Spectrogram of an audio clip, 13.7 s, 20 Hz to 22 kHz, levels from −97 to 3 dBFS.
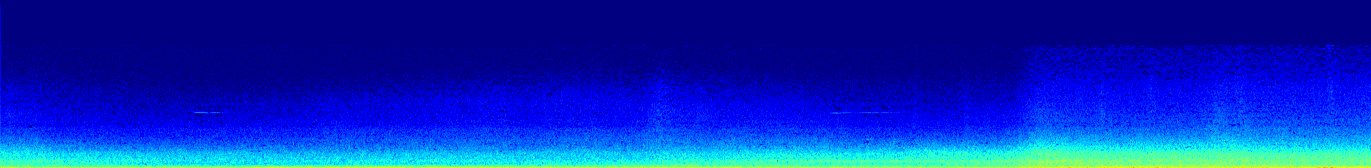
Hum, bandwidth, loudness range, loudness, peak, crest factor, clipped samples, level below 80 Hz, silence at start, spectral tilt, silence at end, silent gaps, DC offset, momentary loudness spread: none; 7.2 kHz; 6 LU; -37 LUFS; -12 dBFS; 20 dB; under 0.1%; -34 dBFS; 0 s; -7.5 dB/octave; 0 s; none; under 0.1%; 9 LU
